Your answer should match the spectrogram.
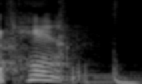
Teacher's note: you would use this fully pronounced kæn when you want to give emphasis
